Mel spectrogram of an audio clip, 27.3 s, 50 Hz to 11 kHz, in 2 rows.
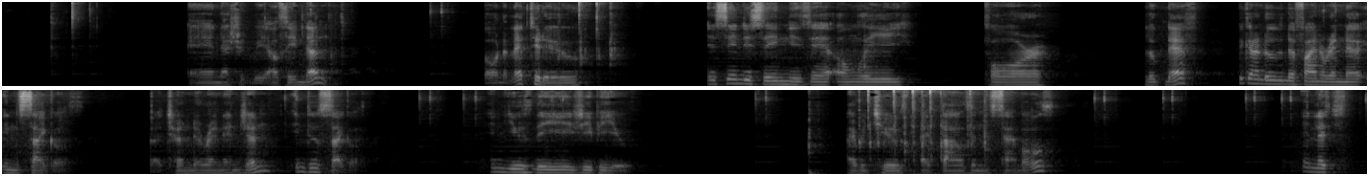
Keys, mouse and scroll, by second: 0.6 shift+middle click, 4.0 click, 7.4 ctrl+s, 10.0-10.4 scroll up 4, 11.2-11.9 scroll down 5, 11.7 scroll up 1, 12.9 click, 17.5 click, 18.0 click, 20.9 click, 22.4 KP_0, 24.2 click, 24.9 click, 25.8 click, 26.1 click.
